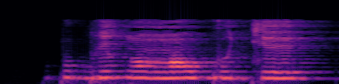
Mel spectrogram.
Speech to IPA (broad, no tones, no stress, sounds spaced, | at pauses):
p u b i l ɡ ɔ̃ ŋ ɔ̃ w ɡ u c ɪ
